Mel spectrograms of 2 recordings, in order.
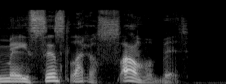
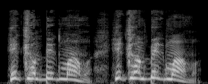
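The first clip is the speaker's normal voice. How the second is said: alarmed warning; 11 semitones higher than usual. Retold or imitated. Warning cry from family.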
